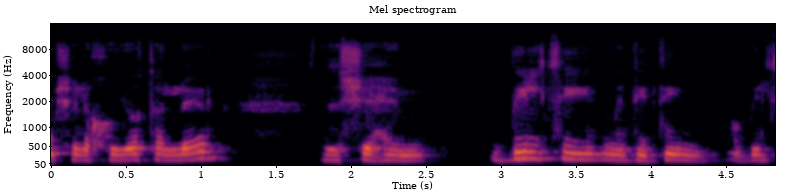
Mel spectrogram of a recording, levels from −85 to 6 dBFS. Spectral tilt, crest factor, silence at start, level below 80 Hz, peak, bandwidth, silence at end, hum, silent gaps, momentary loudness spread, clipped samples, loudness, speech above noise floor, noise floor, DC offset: -5 dB/octave; 18 dB; 0 s; -88 dBFS; -18 dBFS; 12 kHz; 0 s; none; none; 10 LU; under 0.1%; -36 LUFS; 25 dB; -61 dBFS; under 0.1%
